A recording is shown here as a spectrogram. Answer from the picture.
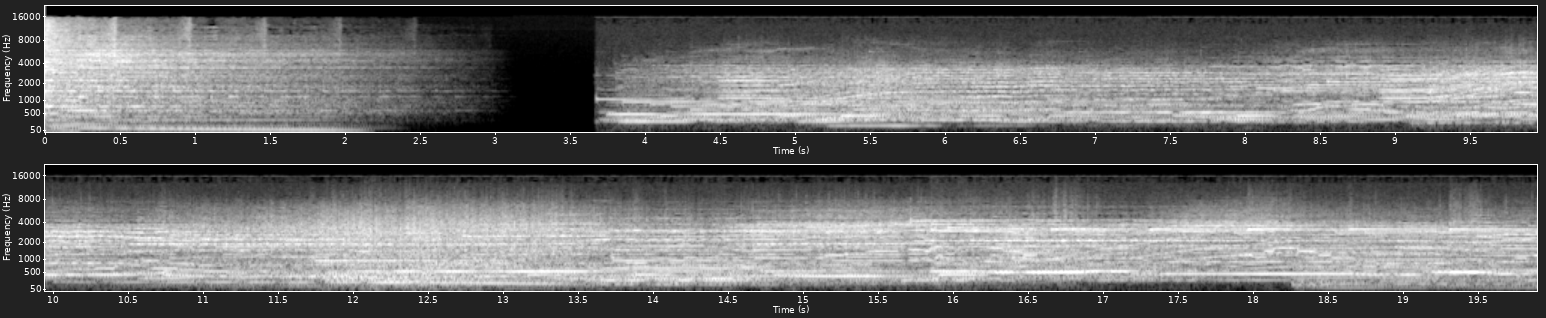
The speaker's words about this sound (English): You just heard is the opening for TV's Fantasy Island.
